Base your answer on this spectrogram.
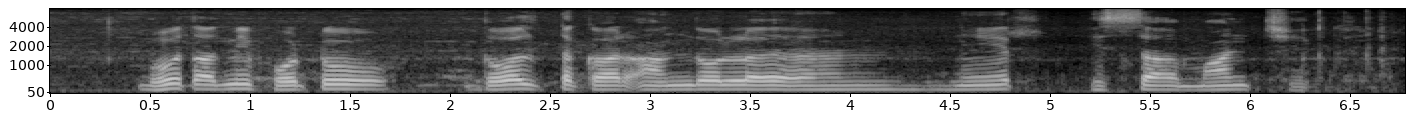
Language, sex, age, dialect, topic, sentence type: Magahi, male, 51-55, Northeastern/Surjapuri, banking, statement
